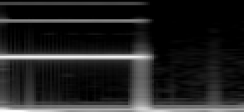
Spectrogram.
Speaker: shock delivered begin cpr start cpr again as soon as prompted by the aed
